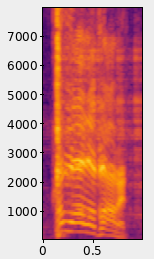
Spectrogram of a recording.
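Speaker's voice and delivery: squeaky high shouted punchline; spring the punchline with glee; high goofy punchline. Pretend. Punchline in character voice.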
